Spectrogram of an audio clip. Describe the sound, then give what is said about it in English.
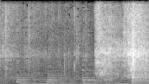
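An egg frying in a pan, a faint, steady sizzling hiss that grows brighter after the midpoint, with a low hum running underneath. “So now I'm ready to flip over the egg, and you want to do it carefully so you don't break the egg. So I've got two spatulas here to help me.”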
